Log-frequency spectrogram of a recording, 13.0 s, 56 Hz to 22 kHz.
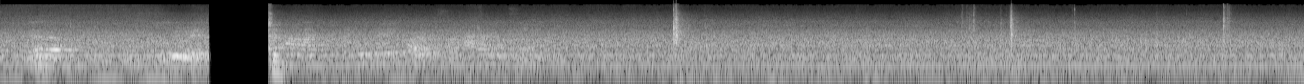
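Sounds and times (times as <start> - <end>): machine hum: 2.7 - 13.0
sharp clicks of cds: 6.7 - 7.0.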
